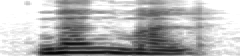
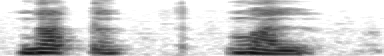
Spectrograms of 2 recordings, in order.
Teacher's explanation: T, if kasunod niya ay si M, ay magiging N sound.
